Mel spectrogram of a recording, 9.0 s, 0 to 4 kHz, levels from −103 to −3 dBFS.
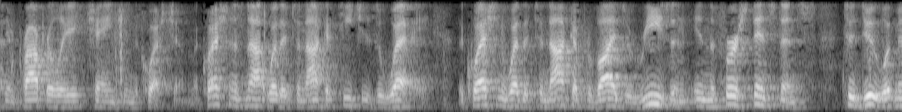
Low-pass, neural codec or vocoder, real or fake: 3.6 kHz; none; real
